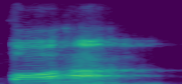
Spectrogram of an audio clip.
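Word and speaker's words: طه: Misalnya, itu kan sebenarnya bacaannya O itu Tapi ke dalam dalam tulisan transliterasi bahasa Indonesia itu pakai A, Toha. Nah, tapi bacanya adalah sebenarnya itu, Toha. Nah, ini yang harus kita pahami. Jadi to itu adalah TH. Kalau ta itu biasa T biasa. Toha.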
